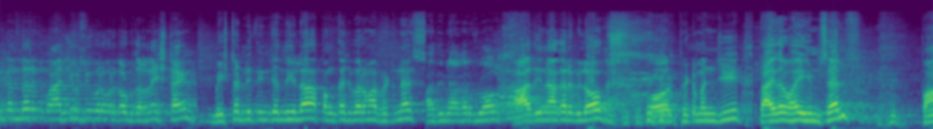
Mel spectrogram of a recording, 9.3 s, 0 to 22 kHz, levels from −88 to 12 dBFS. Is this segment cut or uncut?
cut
